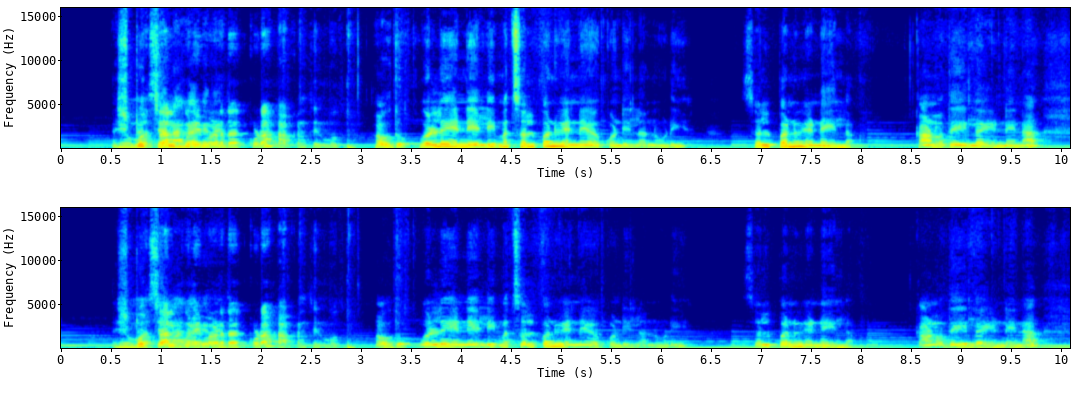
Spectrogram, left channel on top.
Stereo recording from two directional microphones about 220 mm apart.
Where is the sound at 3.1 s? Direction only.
50° left (ahead or behind).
